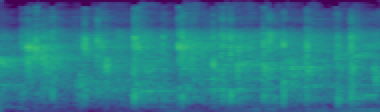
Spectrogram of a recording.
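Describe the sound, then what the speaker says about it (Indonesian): Students clapping in a classroom, a short spell of scattered, uneven hand claps from a small group, close and moderately loud. "tepuk tangan anak Ibu"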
